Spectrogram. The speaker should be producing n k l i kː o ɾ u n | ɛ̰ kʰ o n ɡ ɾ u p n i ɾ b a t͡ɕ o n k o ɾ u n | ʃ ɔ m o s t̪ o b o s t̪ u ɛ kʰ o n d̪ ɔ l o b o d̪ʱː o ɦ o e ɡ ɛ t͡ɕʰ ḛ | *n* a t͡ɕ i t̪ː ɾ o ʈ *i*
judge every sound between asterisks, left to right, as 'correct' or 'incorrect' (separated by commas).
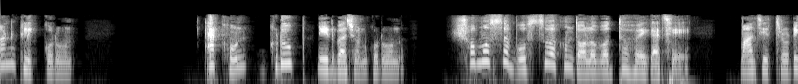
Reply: incorrect, correct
